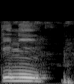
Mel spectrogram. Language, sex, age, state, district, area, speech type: Assamese, male, 45-60, Assam, Darrang, rural, read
